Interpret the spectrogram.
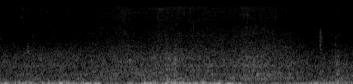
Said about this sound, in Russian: А это, можно сказать, пологие, спокойные волны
